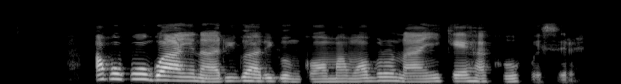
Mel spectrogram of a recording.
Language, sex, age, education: Igbo, female, 30-45, tertiary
